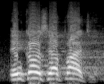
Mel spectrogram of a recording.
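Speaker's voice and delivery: high, loud call down the well; a husband shouting at the stranger below; startled husband calling. Acted. (suami berteriak kaget ke dalam sumur)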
